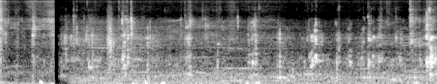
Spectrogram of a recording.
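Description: A pony grazes outdoors, close soft tearing and chewing of grass in irregular bursts after a brief sharp knock at the start, fairly faint with light background noise.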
